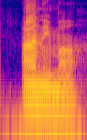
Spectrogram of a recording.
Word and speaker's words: Ænima: Now, the title of the album is basically Ænima. It's pronounced that way.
